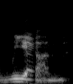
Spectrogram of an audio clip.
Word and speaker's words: Ryan: In South Africa, it's pronounced Rian. So I know it is written as Ryan, but Rian.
